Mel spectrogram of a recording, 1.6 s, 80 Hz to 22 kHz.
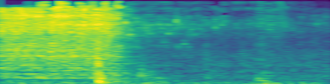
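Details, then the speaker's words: Autoquest 160 motorhome sink hot tap with pump on, drawing water through the boiler; water rushes out smoothly and evenly then stops, no sputtering or spitting air; boiler full, normal flow. "so i can see right now the water's coming through nice and clearly and there's no air being coughed out anywhere there's nothing nasty happening at all"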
